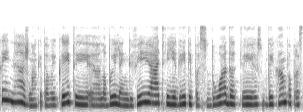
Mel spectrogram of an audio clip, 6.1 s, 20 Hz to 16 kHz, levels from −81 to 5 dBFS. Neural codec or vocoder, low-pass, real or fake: codec, 16 kHz, 4 kbps, FreqCodec, larger model; 7.2 kHz; fake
